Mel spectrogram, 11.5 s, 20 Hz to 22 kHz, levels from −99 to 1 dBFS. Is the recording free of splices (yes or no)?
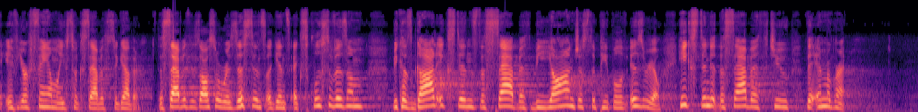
no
